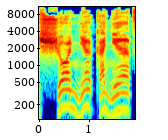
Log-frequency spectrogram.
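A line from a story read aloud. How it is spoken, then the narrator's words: Loud shout. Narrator (Russian): сказал Гарри и громко крикнул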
